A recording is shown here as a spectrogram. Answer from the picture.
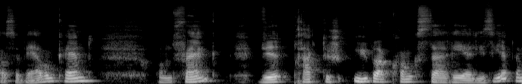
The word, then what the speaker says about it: Fraenk: F-R-A-E-N-K, ist richtig ausgesprochen, Frank,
